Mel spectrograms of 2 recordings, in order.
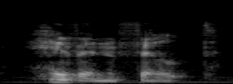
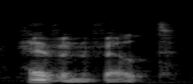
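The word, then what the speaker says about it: Hefenfelth: in Old English is Heavenfelt. And again, you can see the F being pronounced like a V there at the beginning. Heavenfelt.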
